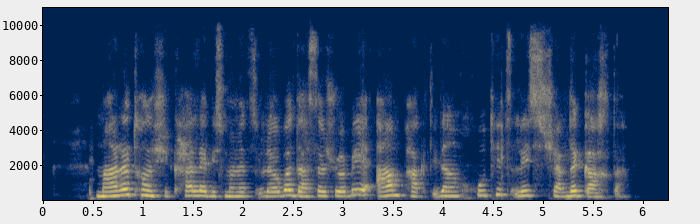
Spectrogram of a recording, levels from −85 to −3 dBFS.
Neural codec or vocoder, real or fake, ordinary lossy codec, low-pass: none; real; Opus, 32 kbps; 9.9 kHz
